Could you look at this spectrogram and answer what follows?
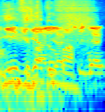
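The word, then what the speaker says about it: Niewiadoma: Nieviadoma.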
